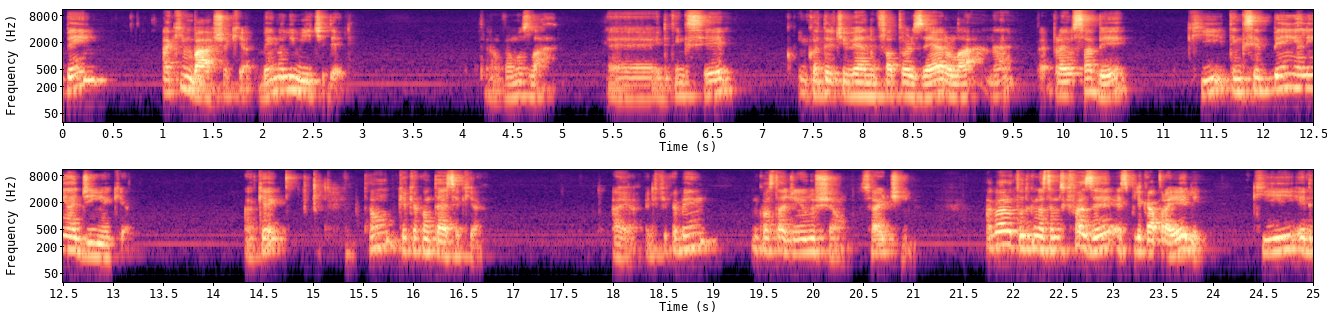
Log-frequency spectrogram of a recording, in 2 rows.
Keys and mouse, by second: 5.7-6.9 click, 9.1-14.4 click, 15.0 F1, 16.8 click, 22.4 click.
